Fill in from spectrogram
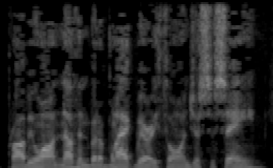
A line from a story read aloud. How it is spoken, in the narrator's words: he said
